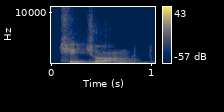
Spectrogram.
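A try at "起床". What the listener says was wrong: च्वांग नहीं है, छुआंग। छ मैंने बोला, आप पहले प्रोनाउंसिएशन में आगे बढ़ाऊंगी नहीं।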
